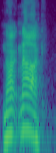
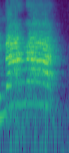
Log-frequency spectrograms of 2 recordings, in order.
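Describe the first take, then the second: First: It is said calmly at normal volume. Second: It is yelled loudly. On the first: "He just opens the door and goes" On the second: "And he doesn't yell it. He doesn't go"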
